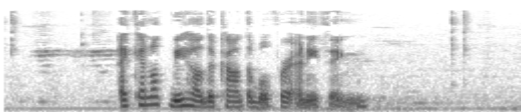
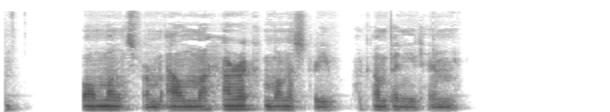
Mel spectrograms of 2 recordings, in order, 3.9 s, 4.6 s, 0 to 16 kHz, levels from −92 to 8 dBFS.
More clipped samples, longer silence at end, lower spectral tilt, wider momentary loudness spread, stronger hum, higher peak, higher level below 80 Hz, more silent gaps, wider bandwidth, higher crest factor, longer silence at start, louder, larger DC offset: neither; second, 0.05 s vs 1.15 s; about the same, -5.5 dB/octave vs -6 dB/octave; first, 22 LU vs 11 LU; neither; about the same, -6 dBFS vs -6 dBFS; second, -58 dBFS vs -52 dBFS; second, none vs 0.29-0.61 s; about the same, 11.5 kHz vs 11.5 kHz; about the same, 20 dB vs 22 dB; about the same, 0.1 s vs 0.05 s; first, -24 LUFS vs -28 LUFS; neither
